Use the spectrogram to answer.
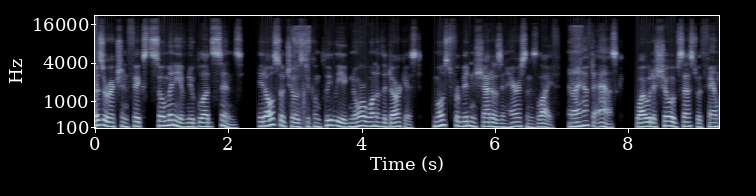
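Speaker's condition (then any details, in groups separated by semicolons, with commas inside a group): No condition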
